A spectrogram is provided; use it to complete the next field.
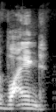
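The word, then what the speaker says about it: wind: विंड और वाइंड दो pronunciation दो मतलब। विंड हवा। वाइंड मतलब किसी चीज को मोड़ना।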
